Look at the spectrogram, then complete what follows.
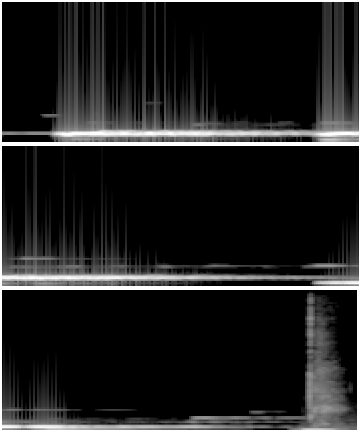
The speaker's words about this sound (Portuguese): Mas vocês já pararam para ouvir o canto das baleias?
